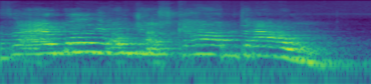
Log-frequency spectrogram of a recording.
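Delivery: put-on high, loud snapping at the child; exasperated adult. Parent matching the child's meltdown, loud and high exasperation. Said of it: "and we go".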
